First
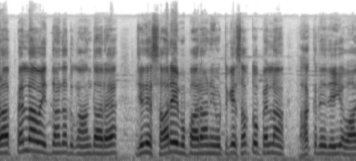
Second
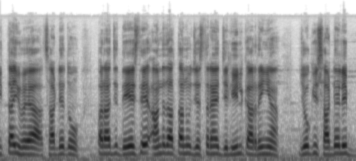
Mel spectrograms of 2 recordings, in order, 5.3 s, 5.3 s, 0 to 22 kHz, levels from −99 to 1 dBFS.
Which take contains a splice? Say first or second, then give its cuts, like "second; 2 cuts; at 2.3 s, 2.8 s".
first; 1 cut; at 4.4 s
